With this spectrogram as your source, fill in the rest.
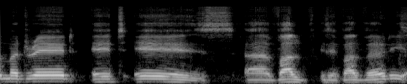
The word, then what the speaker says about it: Valverde: Real Madrid, it is is it Valverde? How do you say it? Yeah, Valverde.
